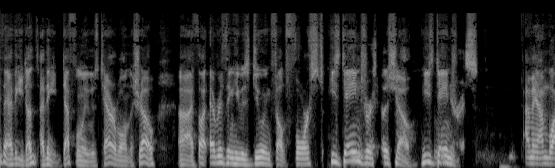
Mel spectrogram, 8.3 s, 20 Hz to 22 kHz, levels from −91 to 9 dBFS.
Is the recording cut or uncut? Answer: cut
